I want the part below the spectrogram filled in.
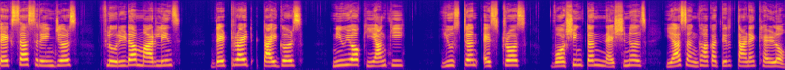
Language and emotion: Goan Konkani, neutral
